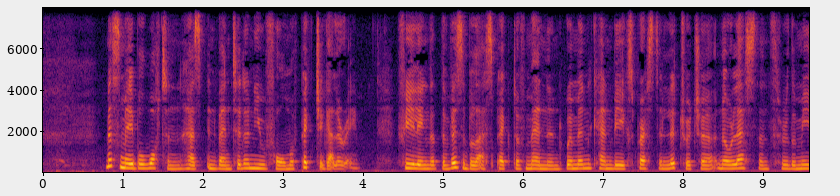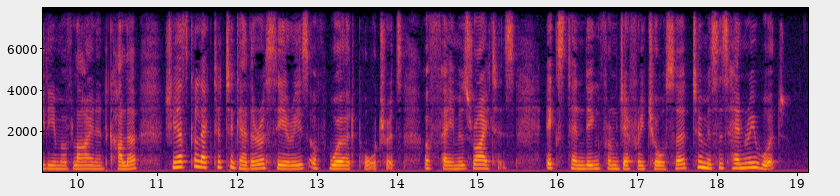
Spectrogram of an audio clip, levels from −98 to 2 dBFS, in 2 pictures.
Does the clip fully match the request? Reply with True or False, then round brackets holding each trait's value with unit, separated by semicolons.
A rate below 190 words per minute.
True (170 wpm)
